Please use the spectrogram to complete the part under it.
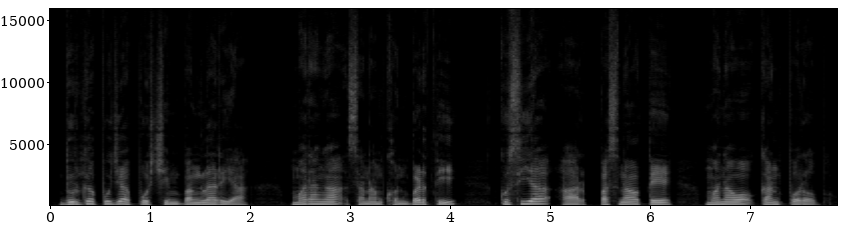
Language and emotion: Santali, neutral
